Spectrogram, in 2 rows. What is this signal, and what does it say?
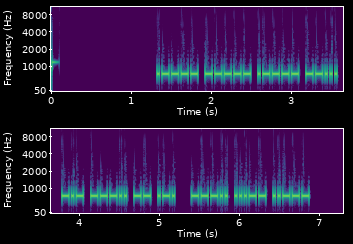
Morse code, heard as a keyed tone, about 40 wpm, 700 Hz. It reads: 1017 K8MR 832
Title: Worked All Europe DX Contest - QTC Exchange - 40wpm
